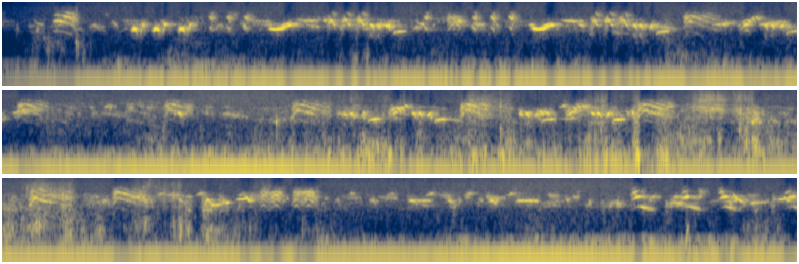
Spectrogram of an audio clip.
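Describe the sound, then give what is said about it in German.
Icterine warbler singing a continuous, fast, varied song made mostly of mimicked phrases, with many high chirps, whistles and chattering notes and no pauses. “Der Gesang des Gelbspötters besteht fast ausschließlich aus Imitation.”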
